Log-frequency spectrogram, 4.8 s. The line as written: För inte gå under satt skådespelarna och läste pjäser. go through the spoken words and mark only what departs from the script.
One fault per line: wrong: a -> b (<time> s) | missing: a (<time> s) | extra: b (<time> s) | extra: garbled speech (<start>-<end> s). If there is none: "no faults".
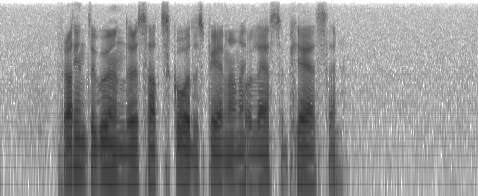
no faults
